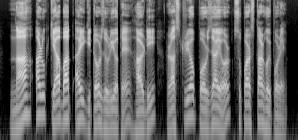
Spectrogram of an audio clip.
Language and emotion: Assamese, neutral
